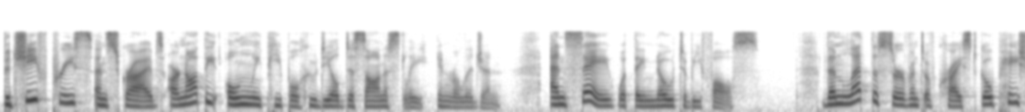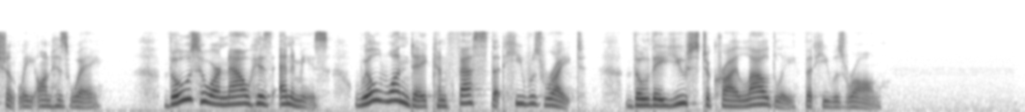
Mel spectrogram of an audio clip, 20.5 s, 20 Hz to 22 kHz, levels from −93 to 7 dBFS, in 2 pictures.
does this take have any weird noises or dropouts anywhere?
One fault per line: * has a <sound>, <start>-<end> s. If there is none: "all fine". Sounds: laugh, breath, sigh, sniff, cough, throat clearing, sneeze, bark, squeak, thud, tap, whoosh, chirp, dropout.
all fine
